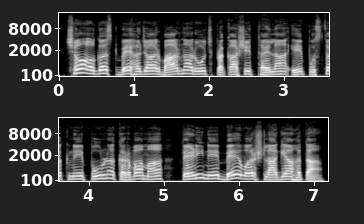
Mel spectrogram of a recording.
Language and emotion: Gujarati, neutral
